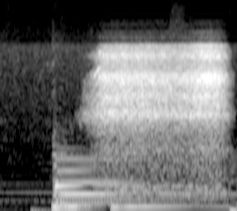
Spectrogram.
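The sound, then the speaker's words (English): Slow, deep breathing during a guided relaxation exercise: a long, soft, airy breath that swells and holds over steady low sustained tones, quiet throughout. “Let's take a few breaths to center ourselves and unfreeze our minds in order to accept change.”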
